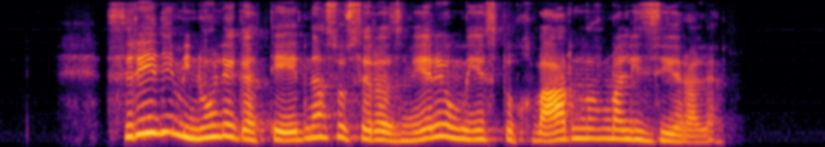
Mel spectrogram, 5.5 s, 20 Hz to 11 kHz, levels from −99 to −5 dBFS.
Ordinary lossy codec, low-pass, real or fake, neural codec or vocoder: none; none; fake; vocoder, 22.05 kHz, 80 mel bands, HiFi-GAN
